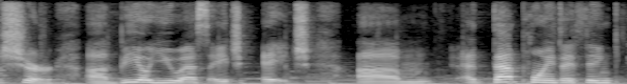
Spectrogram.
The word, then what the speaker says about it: Boushh: I believe the name is pronounced Boushh, or I'm not sure. Boushh.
